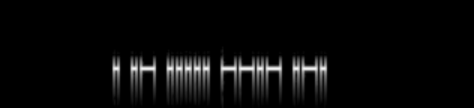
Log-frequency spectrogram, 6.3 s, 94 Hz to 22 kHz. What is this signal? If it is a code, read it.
Morse code, heard as a keyed tone, about 20 wpm, 700 Hz. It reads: EA5QR
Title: DXCC-100 Call Signs - 5 Characters - Repeated 2x - 20wpm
